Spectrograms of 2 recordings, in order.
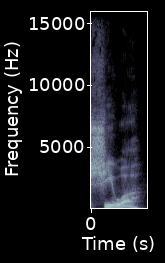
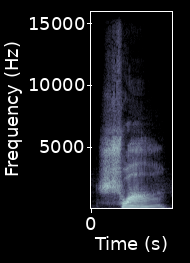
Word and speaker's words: schwa: for the first time i pronounced it she wa it's not shiwa it's schwa and it really it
